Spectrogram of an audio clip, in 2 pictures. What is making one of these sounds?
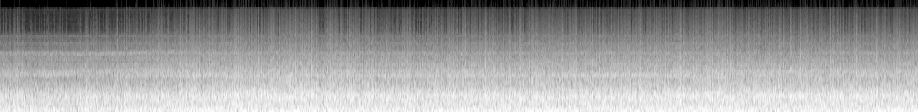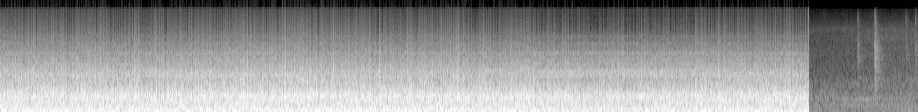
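A motorcycle engine roars steadily as it rides along a road.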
